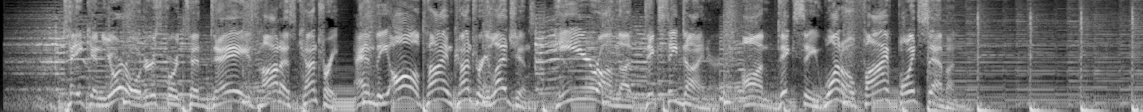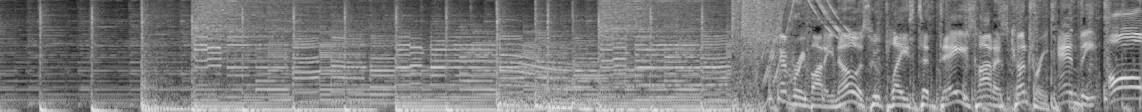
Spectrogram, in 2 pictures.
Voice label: Liners; WRSF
